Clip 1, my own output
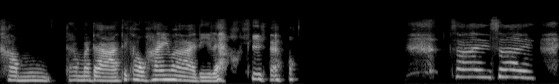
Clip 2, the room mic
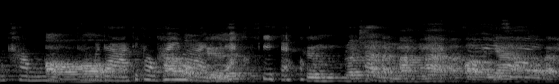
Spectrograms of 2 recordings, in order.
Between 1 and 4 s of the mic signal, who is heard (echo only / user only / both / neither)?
both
